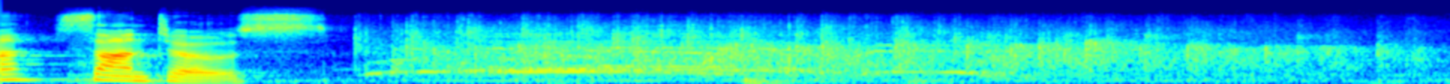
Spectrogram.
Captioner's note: audience clapping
